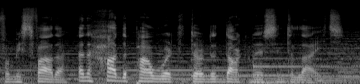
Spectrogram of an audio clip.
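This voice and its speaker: With music in the background, a man talks at a moderate pace and medium pitch, showing ordinary pitch variation. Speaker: gaming lore video narrator. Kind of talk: game story recap narration. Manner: stutter, audio cut and spliced.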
